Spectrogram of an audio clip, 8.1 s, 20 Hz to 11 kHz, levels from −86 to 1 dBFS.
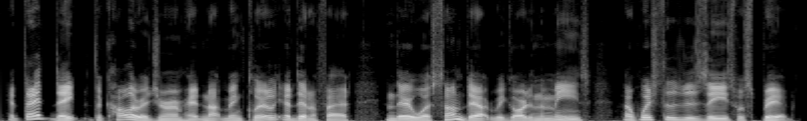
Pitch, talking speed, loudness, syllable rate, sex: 145 Hz, 185 wpm, -20 LUFS, 5.1 syllables/s, male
